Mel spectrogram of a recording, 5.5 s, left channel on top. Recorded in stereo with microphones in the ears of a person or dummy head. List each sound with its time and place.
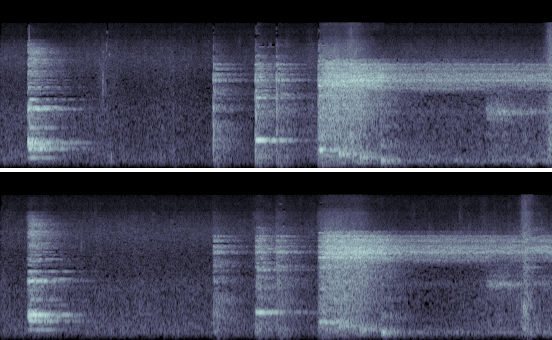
0.3 s a cowbell: 30° left (ahead or behind), 0.5 m
2.1 s a hiss: 55° left (ahead or behind), 0.5 m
